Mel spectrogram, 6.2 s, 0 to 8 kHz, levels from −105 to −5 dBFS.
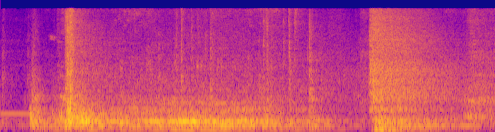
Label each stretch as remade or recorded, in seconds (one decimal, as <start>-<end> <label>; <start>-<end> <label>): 0.0-6.2 recorded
